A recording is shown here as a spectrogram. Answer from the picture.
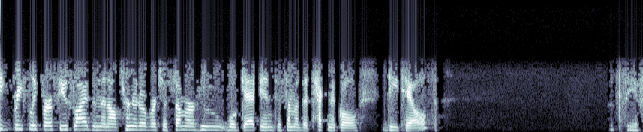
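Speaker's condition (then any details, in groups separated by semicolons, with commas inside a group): No condition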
